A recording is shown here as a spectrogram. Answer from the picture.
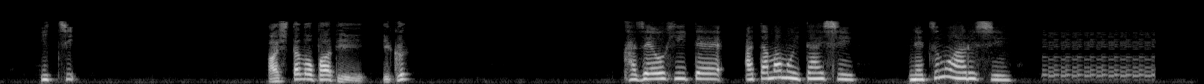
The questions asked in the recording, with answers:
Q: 明日のパーティー行く?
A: 風邪をひいて頭も痛いし、熱もあるし、行かないわ。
